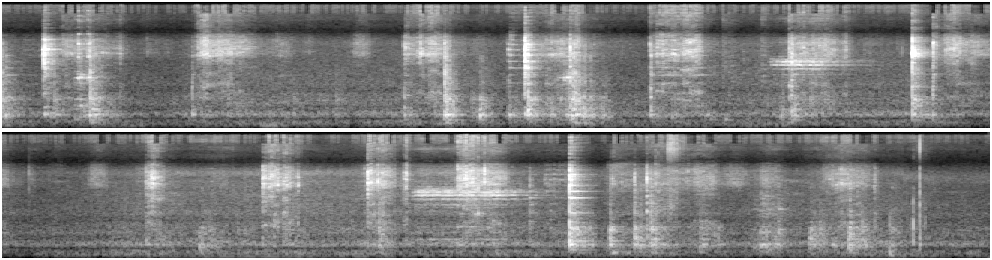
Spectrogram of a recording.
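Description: A spoon scrapes and clinks against a pan while a gunda pickle mixture is stirred on a switched-off stove, giving steady metallic knocks and scrapes, close and fairly loud, with no talking.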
